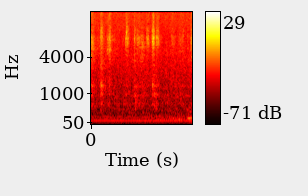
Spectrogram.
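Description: Pen or marker writing notes during a Hindi history lesson, soft repeated scratching strokes in short bursts over a low steady hum, fairly faint and close.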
